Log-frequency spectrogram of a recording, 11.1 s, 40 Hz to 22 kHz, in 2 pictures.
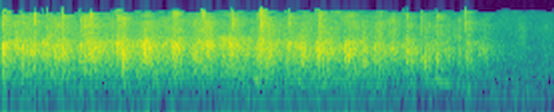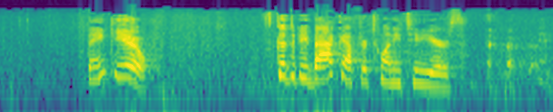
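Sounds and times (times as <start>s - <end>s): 
audience applauding: 0.0s - 5.1s
speech: 6.4s - 7.2s, 8.3s - 10.8s.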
